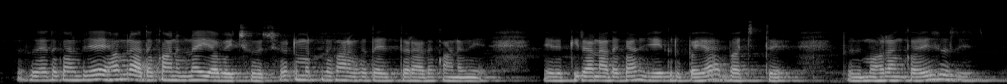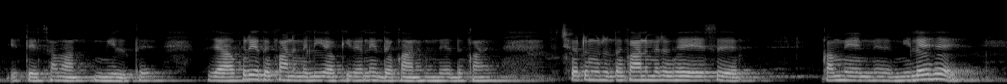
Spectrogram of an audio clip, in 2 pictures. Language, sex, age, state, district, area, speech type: Maithili, female, 45-60, Bihar, Samastipur, rural, spontaneous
